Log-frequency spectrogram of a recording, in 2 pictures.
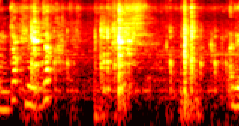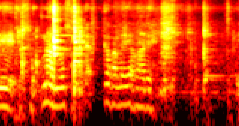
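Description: Stainless steel pots, lids and bowls clattering and clinking as they are handled, with several sharp metal knocks.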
